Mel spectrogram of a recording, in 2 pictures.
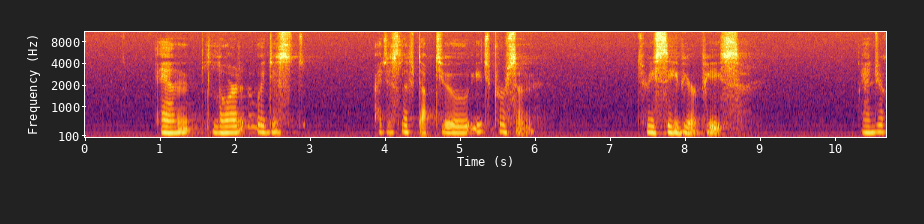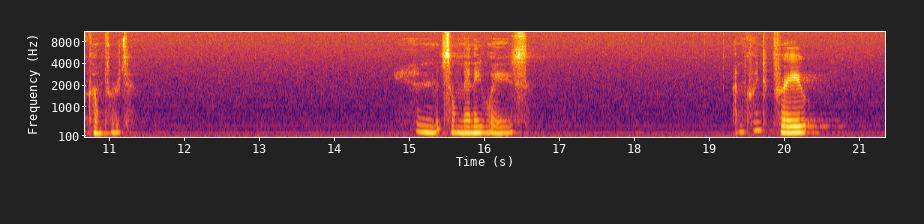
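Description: A man reads aloud calmly in short phrases, heard through a microphone.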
